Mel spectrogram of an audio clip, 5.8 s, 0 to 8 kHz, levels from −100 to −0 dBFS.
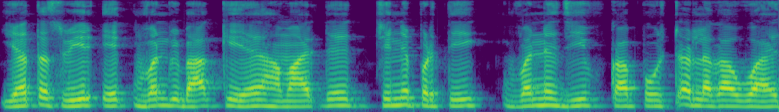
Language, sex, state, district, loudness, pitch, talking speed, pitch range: Hindi, male, Uttar Pradesh, Lucknow, -16 LUFS, 165 Hz, 175 wpm, 160-175 Hz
